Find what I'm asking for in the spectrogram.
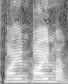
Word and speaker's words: Myanmar: In the countries of Burma and Cambodia, and Burma is now Myanmar, right? Did I say that right, honey? It's Myanmar.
